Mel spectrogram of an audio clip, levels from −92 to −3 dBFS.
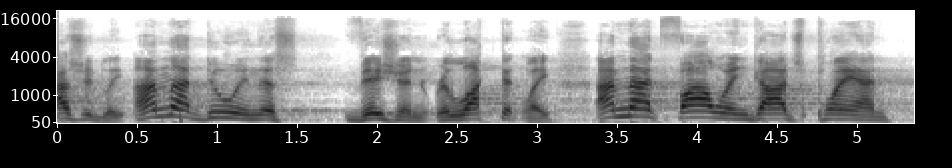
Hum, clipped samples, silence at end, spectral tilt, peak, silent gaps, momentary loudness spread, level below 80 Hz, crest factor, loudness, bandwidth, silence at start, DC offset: none; under 0.1%; 0.15 s; -5 dB/octave; -6 dBFS; none; 10 LU; -62 dBFS; 16 dB; -20 LUFS; 17 kHz; 0 s; under 0.1%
